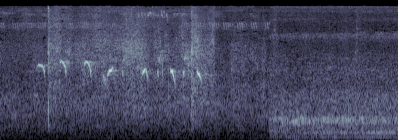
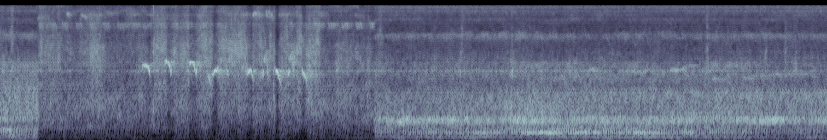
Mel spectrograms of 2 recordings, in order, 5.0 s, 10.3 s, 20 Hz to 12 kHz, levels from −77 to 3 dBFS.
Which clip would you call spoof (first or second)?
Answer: second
